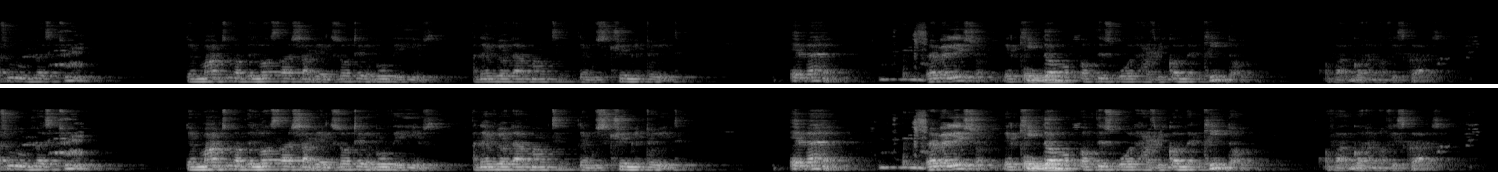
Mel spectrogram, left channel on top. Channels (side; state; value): left; quieter; 10.4 dB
